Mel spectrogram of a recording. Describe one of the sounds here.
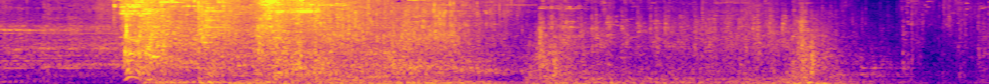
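A deep rumble swells and slowly fades.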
